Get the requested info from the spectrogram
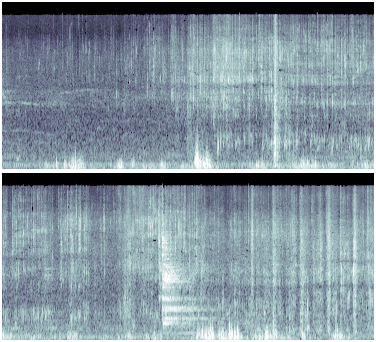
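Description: Water running from a metal tank's tap and trickling over rocks while clothes are rinsed and wrung by hand, with low handling thumps. A short call is heard about ten seconds in.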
